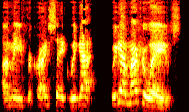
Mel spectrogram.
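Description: Animated, husky male podcast host. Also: extremely high pitch, moderate pace. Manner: jokey, informal, acts out quotes. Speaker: podcast host and editor, artist. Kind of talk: casual chat. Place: online video conference call. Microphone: video call.

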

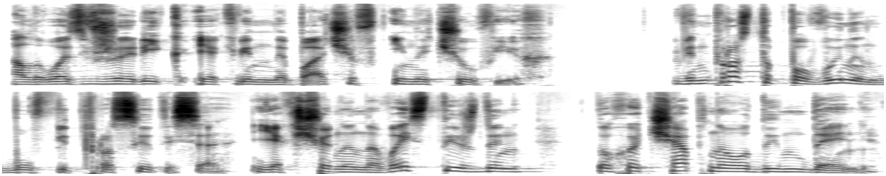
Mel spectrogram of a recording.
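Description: A man reading a visual novel aloud as a let's play host, in an expressive storytelling manner. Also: medium pitch, moderate pace. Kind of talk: narrated visual novel playthrough reading with asides.

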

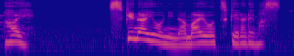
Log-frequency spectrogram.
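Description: A woman's voice: mid-range voice, expressive, moderate pace, a little hiss or hum, lightly acted. A woman voicing a serious, composed young duelist in an anime game, explaining formally like a game master. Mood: composed, instructive. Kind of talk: Japanese anime game voice acting. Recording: studio voice with music underneath.

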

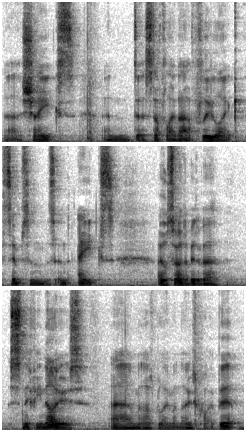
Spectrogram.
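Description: A middle-aged man talks in a very deep, gravelly voice, halting and matter-of-fact, pausing often on ums and uhs. He has a cold and sounds a little stuffy. The camera-close recording from a small room is roomy, with a faint hum behind him. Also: little pitch movement, a bit bright. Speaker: patient video blogger. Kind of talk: casual video diary. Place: small hospital room, indoors. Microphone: phone or camera close up, front-facing.

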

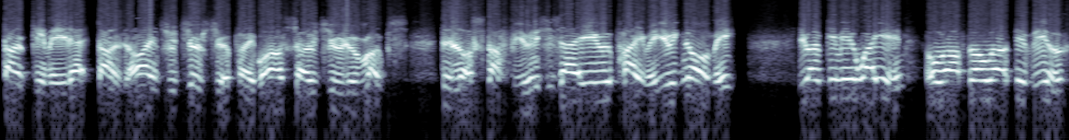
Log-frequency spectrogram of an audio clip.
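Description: Video game role: slangy British wide boy, higher-pitched, raspy and pushy, boastful and boozy. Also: expressive, fast, a bit bright, no echo, rough recording. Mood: drunken, aggrieved. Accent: British, southern English. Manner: slangy, rambling, agitated. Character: drunken, boastful, resentful British small-time hustler. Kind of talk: video game character phone dialogue.

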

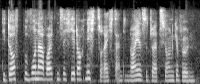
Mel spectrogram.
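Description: A woman reading literary narration as an audiobook, measured and careful. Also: mid-range voice, lo-fi sound. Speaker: audiobook reader. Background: music.

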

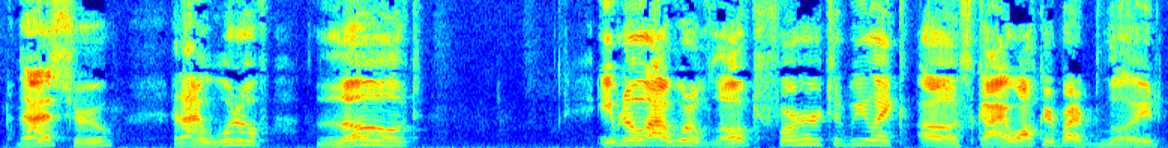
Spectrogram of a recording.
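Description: Bright-voiced young man with a stuffy nose. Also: high-pitched, a little slow. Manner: animated, gestures with his hands, frequent coughs and restarts. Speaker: YouTuber. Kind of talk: casual commentary reading an article. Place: small room at home, indoors.

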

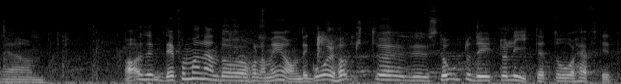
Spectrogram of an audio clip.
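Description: A man talks his way through an indoor car museum while holding the camera, chatty and full of enthusiasm, often thinking aloud and correcting himself mid-sentence. The murmur of other visitors is clearly heard behind him. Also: sits high, big pitch swings. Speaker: car vlogger touring a museum. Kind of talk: casual walk-through commentary. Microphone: handheld camera mic, walking. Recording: visitor crowd in background. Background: crowd murmur of museum visitors.

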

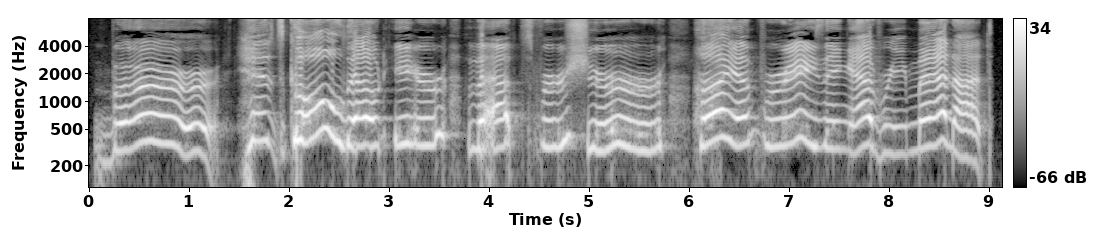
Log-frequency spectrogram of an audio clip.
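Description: A woman voicing a cold, shivering snowman from a children's storybook, with a quavering, drawn-out, exaggerated delivery. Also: very high-pitched, voice pushed up, exaggerated voice. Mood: shivering, complaining.

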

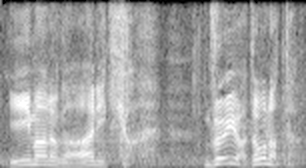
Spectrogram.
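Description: A man's voice: sits high, animated, a little fast, a bit bright, in a large hall, slight background noise. A man playing a defiant, hot-headed young demon hunter in a Japanese video game, blunt and indignant.

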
